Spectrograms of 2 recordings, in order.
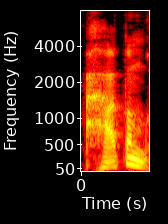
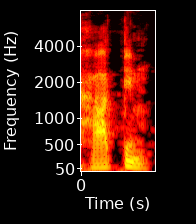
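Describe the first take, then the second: First: The second syllable has an 'a' vowel. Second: The second syllable has an 'i' vowel. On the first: The speaker calls it wrong. "ते के ऊपर जबर लगा देते हैं जिससे ये हातम बन जाता है, जबकि हातम गलत लफ्ज है" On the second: The speaker calls it right. "दुरुस्त लफ्ज है हातिम, यानी आप ते के नीचे जेर लगाकर"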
